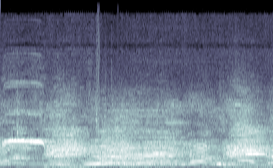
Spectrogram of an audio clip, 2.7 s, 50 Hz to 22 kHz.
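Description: Chorley supporters at an under-13 American football final yell and cheer from the stands. The loud crowd roar carries rising whoops and shouted cries that swell and fall across a short burst.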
